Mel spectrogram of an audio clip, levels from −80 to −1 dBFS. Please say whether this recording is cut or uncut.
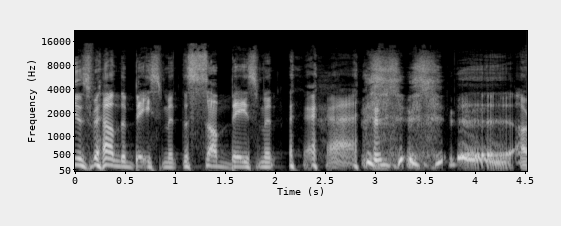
uncut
